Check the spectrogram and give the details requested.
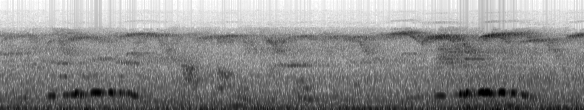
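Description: A laughing dove gives two soft, low, bubbling coos about four seconds apart, each swelling and fading. Steady outdoor hiss and faint distant chirps sit behind.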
